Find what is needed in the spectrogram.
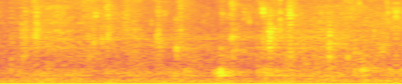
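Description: Near silence over a steady low hum, with a few faint, soft clicks from a dog chewing a soft, freshly baked dog biscuit.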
